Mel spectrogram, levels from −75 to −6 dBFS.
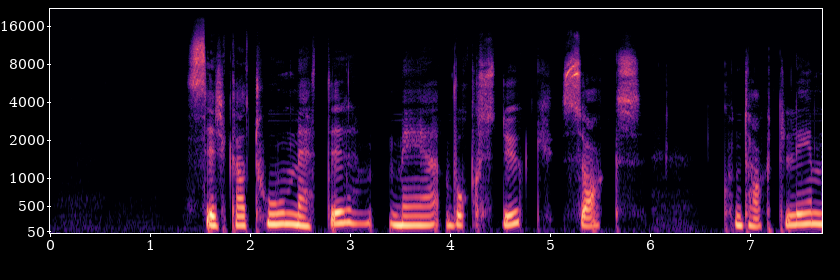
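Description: From 1.55 s to the end, the speech plays as a section at the wrong speed, running at 0.777 times its recorded rate. Pitch drops about four semitones with it, so the voice turns deep and sluggish, likely from playback against a mismatched clock.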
